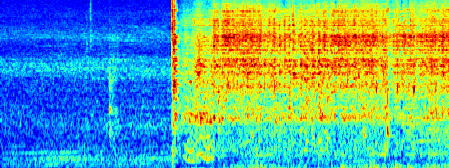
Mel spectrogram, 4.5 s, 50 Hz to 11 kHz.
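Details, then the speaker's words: 1968 Ford LTD, abandoned, first start: busy idle with fast, fairly regular light clatter on top, about four a second, and popping back through the carburetor; valvetrain tick, owner suspects stuck valve, stuck lifter or bent pushrod, valve cover to come off. "something on this side over here is clicking so I'm going to pull this valve cover off and see we can see what's in there something either's got a stuck valve valve or it's got a stuck lifter"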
